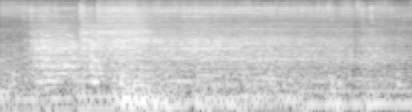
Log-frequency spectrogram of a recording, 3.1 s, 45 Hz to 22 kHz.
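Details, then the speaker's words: 1971 Dodge Demon 340 V8 Six Pack, restart after resealing and tightening at the leak: catches quickly into a strong even idle, no misses or knocks; a little rough at first start, quiets once warmed up, runs great with no leaks. "okay so the engine sounded really good they all rout a little bit when they first start out but it didn't take long to quiet down once it warmed up it ran great and no leaks"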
